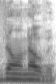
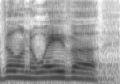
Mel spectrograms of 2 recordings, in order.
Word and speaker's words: Villanova: kid from i think he mispronounced villanova too he said the kid from villanueva huey long old you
